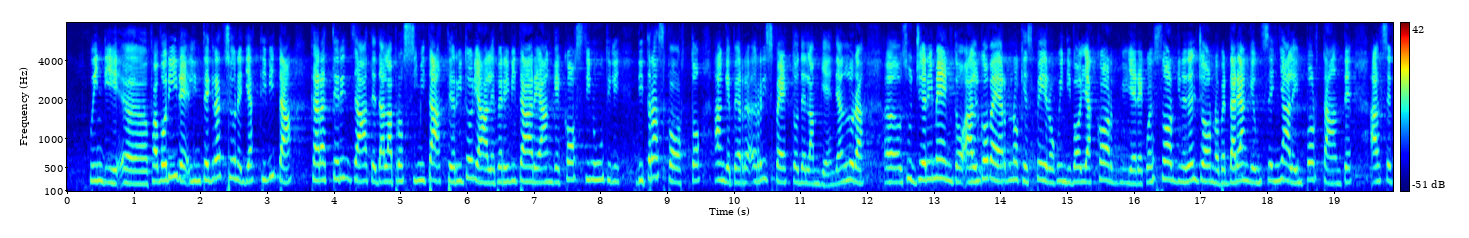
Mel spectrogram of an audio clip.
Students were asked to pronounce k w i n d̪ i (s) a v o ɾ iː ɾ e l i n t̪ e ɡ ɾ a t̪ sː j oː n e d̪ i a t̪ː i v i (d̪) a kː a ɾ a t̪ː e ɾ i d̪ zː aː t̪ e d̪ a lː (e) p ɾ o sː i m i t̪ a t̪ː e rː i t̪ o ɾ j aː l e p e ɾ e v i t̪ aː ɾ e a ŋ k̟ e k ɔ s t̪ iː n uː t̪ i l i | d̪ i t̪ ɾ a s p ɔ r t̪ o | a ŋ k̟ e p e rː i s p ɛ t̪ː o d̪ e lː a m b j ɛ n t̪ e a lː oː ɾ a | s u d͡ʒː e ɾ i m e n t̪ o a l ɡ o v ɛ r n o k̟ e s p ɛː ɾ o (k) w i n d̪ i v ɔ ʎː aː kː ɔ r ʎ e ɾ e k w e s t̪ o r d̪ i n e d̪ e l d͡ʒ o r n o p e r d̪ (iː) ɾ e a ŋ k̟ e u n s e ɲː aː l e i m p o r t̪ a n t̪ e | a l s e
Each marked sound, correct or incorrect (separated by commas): incorrect, incorrect, incorrect, correct, incorrect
